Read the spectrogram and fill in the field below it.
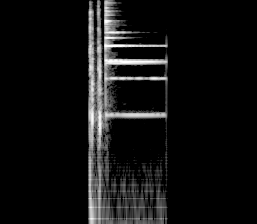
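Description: A small bell chimes briefly.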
